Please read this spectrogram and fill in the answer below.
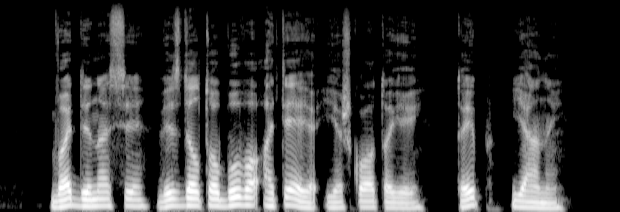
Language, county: Lithuanian, Šiauliai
